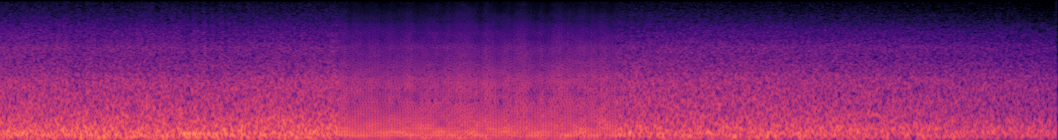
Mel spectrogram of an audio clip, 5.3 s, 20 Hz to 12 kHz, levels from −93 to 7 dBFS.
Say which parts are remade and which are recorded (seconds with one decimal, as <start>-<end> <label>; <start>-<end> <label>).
0.0-1.7 recorded; 1.7-3.1 remade; 3.1-5.3 recorded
